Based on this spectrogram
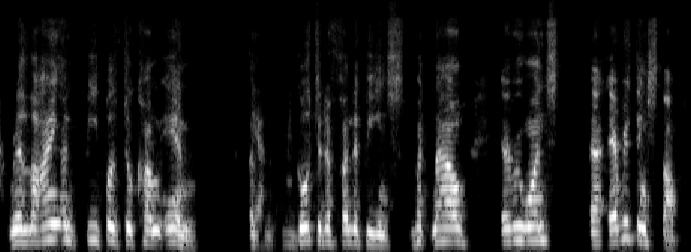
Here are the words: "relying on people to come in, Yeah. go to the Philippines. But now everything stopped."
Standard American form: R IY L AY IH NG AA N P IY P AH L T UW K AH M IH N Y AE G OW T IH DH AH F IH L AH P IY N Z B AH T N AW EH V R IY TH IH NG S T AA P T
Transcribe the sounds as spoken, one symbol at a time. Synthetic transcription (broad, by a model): R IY L AY IH NG AA N P IY P AH L T UW K AH M IH N G OW T IH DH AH F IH L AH P IY N S B AH T N AW EH V R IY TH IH NG S T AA P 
